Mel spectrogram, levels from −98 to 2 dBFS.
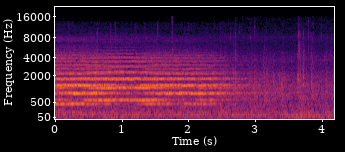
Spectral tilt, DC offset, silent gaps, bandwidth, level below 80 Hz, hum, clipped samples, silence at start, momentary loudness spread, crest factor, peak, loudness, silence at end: -3.5 dB/octave; under 0.1%; none; 16 kHz; -58 dBFS; none; under 0.1%; 0 s; 19 LU; 16 dB; -16 dBFS; -29 LUFS; 0 s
